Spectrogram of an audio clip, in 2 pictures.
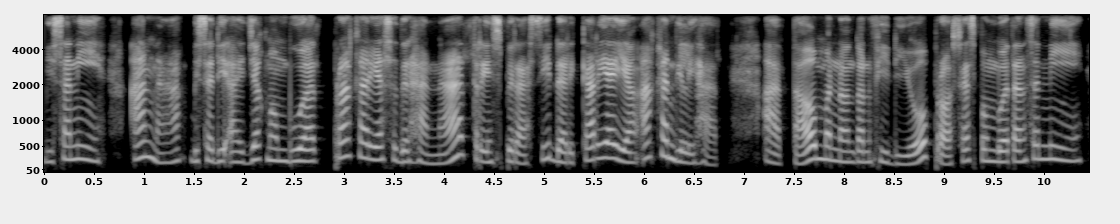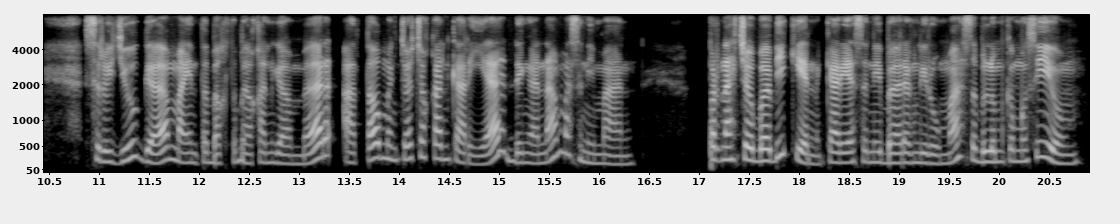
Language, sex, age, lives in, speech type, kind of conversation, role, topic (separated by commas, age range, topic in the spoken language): Indonesian, female, 30-34, Indonesia, read, expert-assistant, expert, Bagaimana membuat kunjungan ke museum seni lebih menarik untuk anak-anak?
